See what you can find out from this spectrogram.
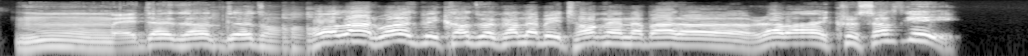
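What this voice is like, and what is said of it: Mock rabbi accent impression. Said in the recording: “What was that accent ... an impression of a man doing an impression of a rabbi ... First one, you sound like Muhammad Ali.”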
